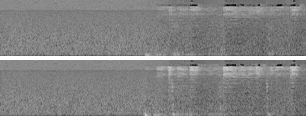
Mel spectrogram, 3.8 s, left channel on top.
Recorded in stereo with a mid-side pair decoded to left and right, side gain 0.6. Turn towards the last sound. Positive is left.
turn(degrees=-60)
